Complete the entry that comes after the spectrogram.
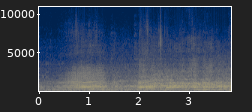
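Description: A BMW E46 M3 drift car screams through a competition run at a drifting cup in Riga, its engine revving high and steady with tire noise layered in, held loud and sustained across the whole stretch.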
